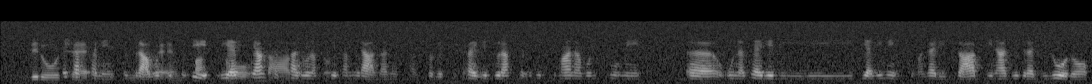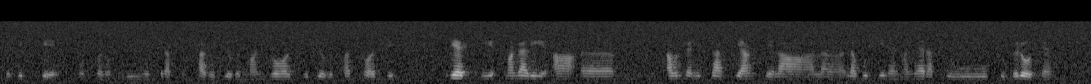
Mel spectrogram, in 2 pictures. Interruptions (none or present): present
